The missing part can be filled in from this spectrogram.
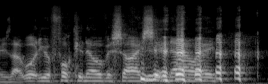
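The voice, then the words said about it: Thick Sheffield accent. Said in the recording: “In that thick Sheffield accent.”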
